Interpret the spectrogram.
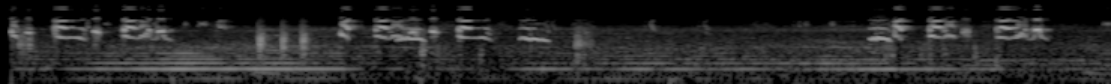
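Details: A cockatiel (Nymphicus hollandicus) gives bursts of bright chirps and squeaky, rising whistled notes over a steady low hum.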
